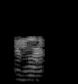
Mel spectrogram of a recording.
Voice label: Police South Dispatch; Scottsdale Police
